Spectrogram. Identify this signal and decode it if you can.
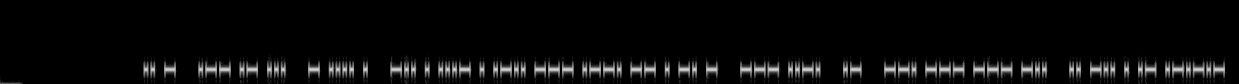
Morse code, heard as a keyed tone, about 36 wpm, 700 Hz. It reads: IT WAS THE DEVELOPMENT OF A GOOD IDEA.
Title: Sentences from Top 1000 Words - Review Part 4 - 35wpm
